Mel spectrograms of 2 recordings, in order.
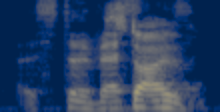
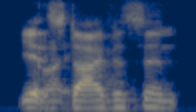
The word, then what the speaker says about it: Stuyvesant: He grew up in the I'm going to butcher the pronunciation probably, but the Bedford Stuyvesant. Stuyvesant.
